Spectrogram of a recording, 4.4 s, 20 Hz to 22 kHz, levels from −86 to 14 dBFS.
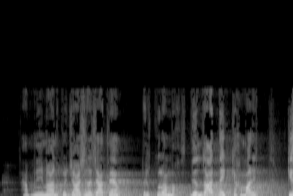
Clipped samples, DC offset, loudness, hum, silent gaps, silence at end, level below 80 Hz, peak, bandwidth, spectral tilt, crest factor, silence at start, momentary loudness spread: under 0.1%; under 0.1%; -17 LUFS; none; none; 0 s; -60 dBFS; -2 dBFS; 12.5 kHz; -7 dB/octave; 14 dB; 0.35 s; 12 LU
